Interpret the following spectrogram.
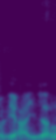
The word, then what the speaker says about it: Verizon: Verizon, moi je le prononce à la française, ils sont en train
